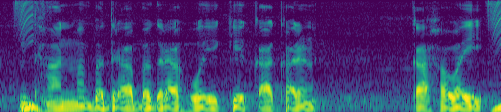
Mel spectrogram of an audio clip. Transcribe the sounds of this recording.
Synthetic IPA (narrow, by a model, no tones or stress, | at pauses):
d̪ʱjaːnmãbəd̪ɾabəɡ̪ɾaɦoːekekakːɾəɳ | kahəʋae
